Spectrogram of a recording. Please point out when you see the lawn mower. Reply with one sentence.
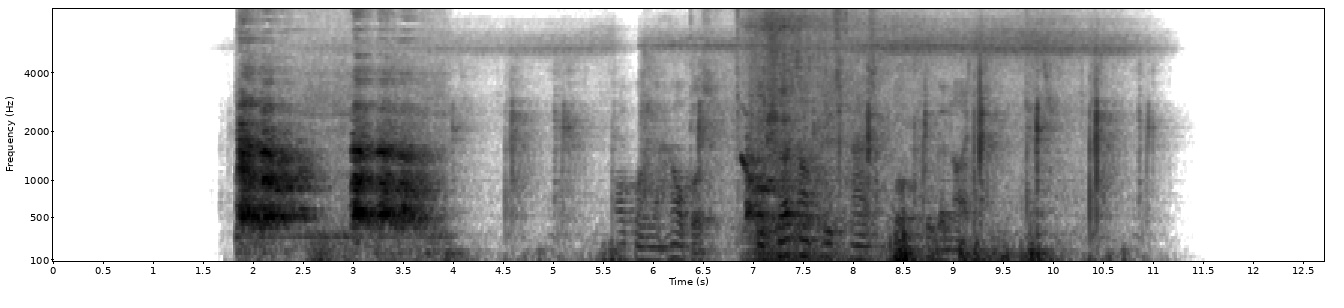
You can hear the lawn mower from 6.8 to 8.8 s.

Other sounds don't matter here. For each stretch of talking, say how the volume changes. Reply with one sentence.
You can hear the talking from 5.6 to 9.8 s, getting louder then quieter.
